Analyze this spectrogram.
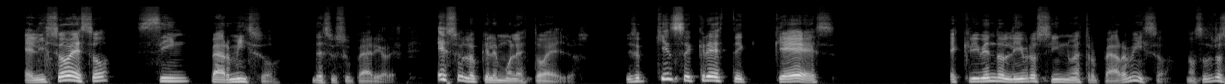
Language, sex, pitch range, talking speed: Spanish, male, 100-135 Hz, 135 wpm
